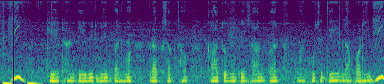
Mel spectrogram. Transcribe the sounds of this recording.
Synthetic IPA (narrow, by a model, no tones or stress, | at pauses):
keːʈʰənɖeːʋɪɖmẽbənʋã | ɾəkʰsəkt̪ʰã | kaːd̪ʊnõkesaːlpɐɾ | mə̃kʊt͡ʃʰd̪eːlapəɽi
